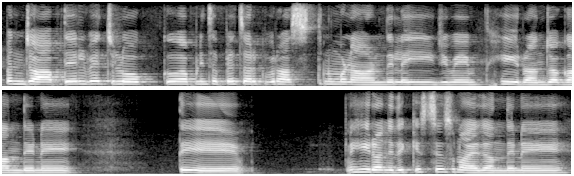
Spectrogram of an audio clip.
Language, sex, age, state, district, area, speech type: Punjabi, female, 30-45, Punjab, Patiala, rural, spontaneous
